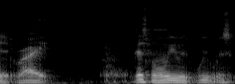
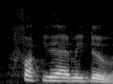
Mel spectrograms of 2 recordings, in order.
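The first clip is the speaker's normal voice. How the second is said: higher, louder accusing outburst; mock confrontation; 8 semitones higher, 6 dB louder than usual. Narrator confronts friend Hammer, higher mock outburst. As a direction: call him out, half-joking.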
